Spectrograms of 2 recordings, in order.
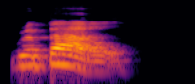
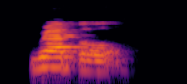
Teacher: when the word is being used as a noun the stress will be on the first syllable if the word is being used as a verb the stress will be on the second syllable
